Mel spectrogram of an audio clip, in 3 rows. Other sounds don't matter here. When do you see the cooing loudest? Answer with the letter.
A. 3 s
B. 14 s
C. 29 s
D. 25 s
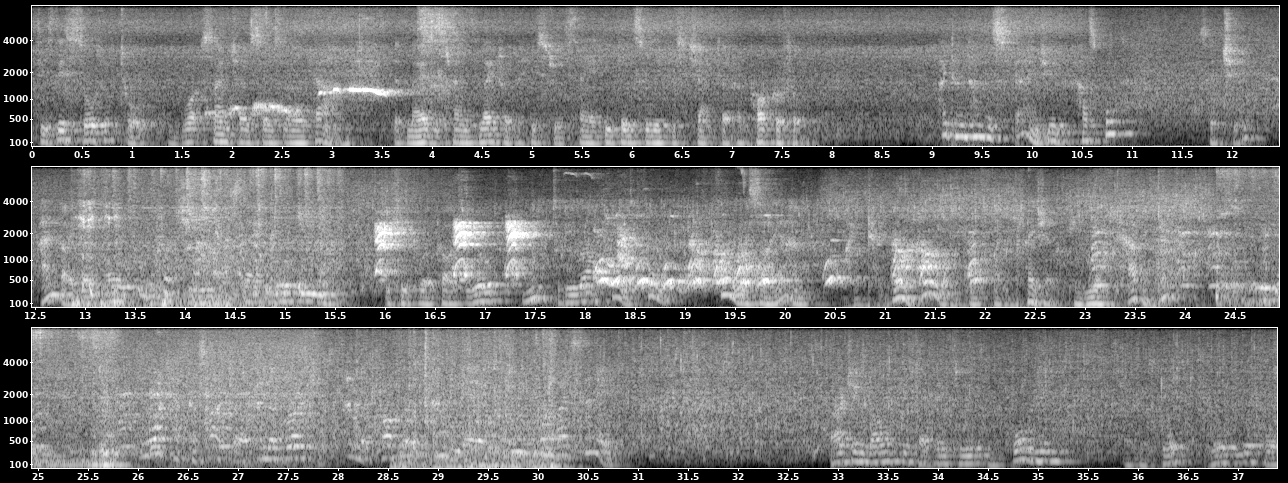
A.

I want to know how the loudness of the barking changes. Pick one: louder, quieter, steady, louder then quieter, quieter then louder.
quieter.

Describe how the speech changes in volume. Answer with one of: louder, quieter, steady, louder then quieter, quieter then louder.
steady.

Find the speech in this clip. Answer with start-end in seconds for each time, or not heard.
0.0-7.8, 9.1-24.1, 26.0-30.9, 32.9-37.3.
